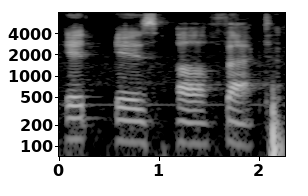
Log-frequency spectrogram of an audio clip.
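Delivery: very slow, separated words; one word at a time. Retold or imitated. Coach reading out her chopped-up texts, word by word. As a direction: space out each word like separate messages. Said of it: "typing one message, one word at a time".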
